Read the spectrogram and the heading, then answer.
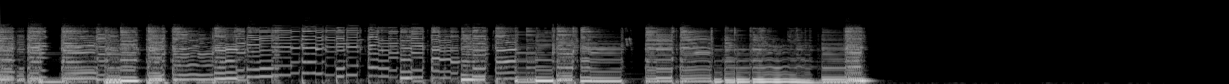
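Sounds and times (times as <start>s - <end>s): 
electric guitar through neck pickup: 0.0s - 8.8s.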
